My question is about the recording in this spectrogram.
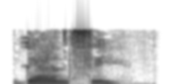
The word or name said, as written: dancy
